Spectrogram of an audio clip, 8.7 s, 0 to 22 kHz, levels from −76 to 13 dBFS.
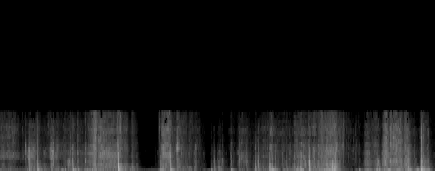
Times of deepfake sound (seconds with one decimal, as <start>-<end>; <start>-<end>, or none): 2.5-3.2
